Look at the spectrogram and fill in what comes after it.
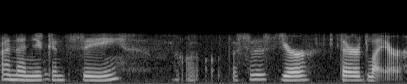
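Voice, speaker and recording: Noticeable background noise sits under a woman's voice, which is medium in pitch with fairly even intonation. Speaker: crafter. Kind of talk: tutorial. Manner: casual, hesitant with fillers; fast.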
